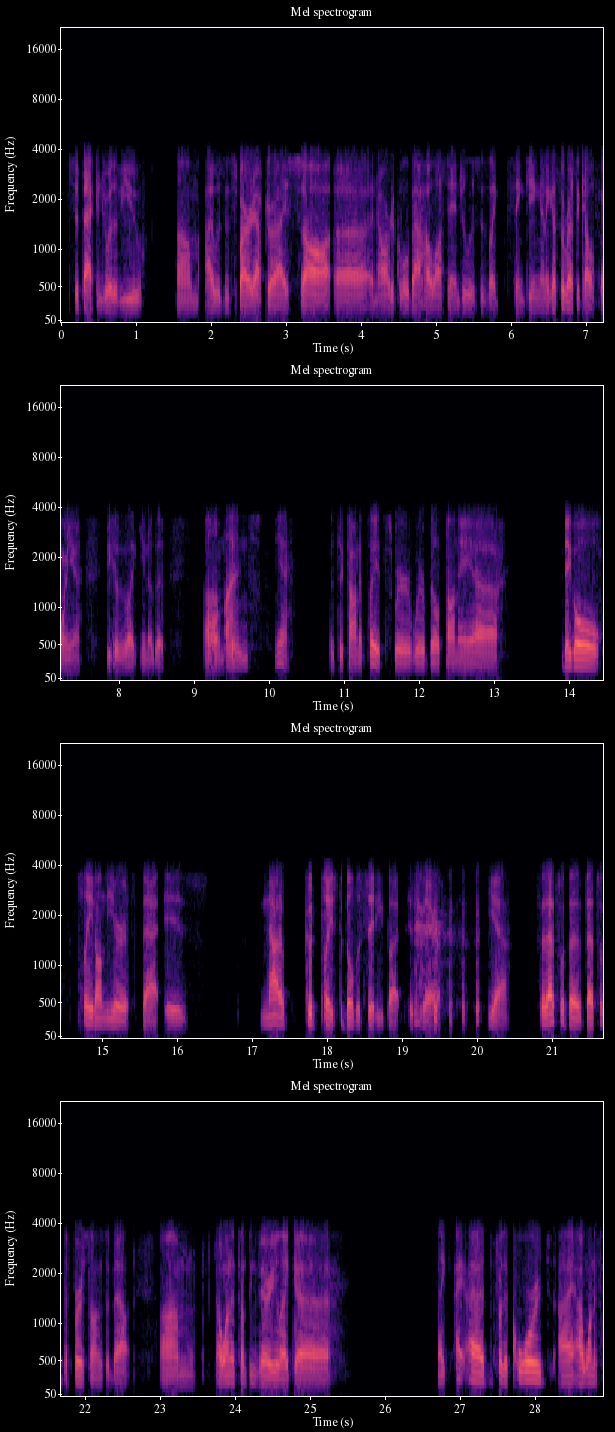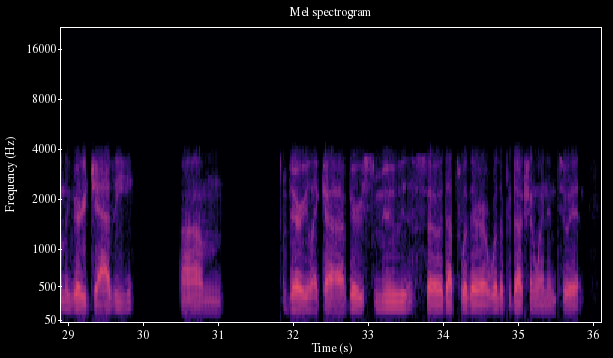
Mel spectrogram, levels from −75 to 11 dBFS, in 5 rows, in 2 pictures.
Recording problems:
phone-call audio; poor line; nothing above 3.5 kHz

